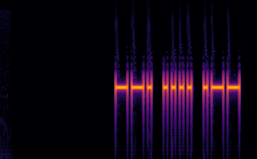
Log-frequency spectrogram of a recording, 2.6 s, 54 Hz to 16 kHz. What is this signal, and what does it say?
Morse code, heard as a keyed tone, about 31 wpm, 700 Hz. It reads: GHW
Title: USA Call Sign Postfixes - 3 Letters 30wpm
